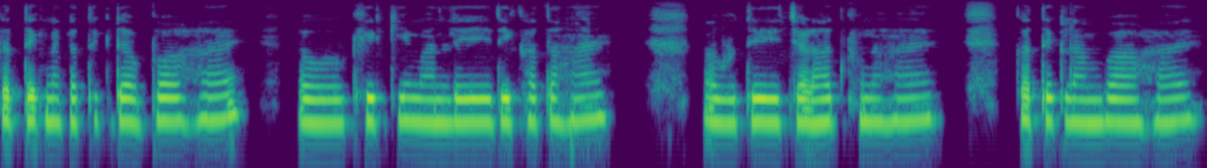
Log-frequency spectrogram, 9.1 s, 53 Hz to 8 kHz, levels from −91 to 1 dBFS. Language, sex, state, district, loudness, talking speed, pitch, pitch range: Surgujia, female, Chhattisgarh, Sarguja, -22 LUFS, 130 wpm, 215 Hz, 210-220 Hz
